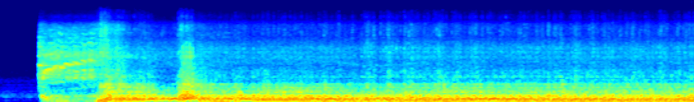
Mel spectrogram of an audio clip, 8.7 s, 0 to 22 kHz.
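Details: Blueprint Engines 377 stroker V8 (BP383CT1) with Holley Sniper in a truck: quick crank, instant catch, then loud deep steady lumpy idle with no knocks or misses; runs healthy.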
